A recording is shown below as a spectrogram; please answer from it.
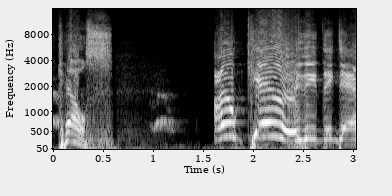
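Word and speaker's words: Kelce: mic what come here same thing as like the Kelsey's the name is actually cows he tries to tell me that the guy's name is Travis Kels I don't care anything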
